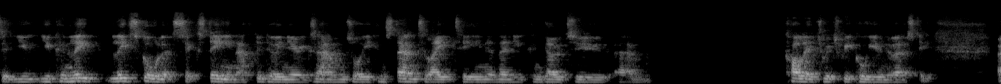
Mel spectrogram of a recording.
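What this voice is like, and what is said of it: English accent. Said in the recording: “originally I'm from England, in case people haven't picked up on the accent”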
